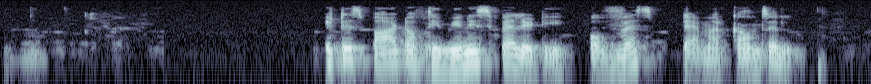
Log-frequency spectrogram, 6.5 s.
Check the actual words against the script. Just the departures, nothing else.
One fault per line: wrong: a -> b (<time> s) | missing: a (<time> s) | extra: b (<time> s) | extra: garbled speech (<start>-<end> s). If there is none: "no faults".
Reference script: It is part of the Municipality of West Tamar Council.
no faults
